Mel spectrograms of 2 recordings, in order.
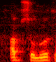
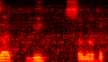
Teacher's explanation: Então, ao invés de absoluta, a pessoa diz absoluta, acrescenta um I naquele B, uma vogal de apoio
